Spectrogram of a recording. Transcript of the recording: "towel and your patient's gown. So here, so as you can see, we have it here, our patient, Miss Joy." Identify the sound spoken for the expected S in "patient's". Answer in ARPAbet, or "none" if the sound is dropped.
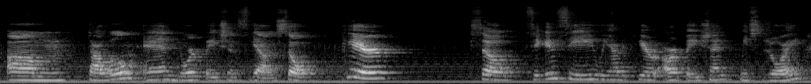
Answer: S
